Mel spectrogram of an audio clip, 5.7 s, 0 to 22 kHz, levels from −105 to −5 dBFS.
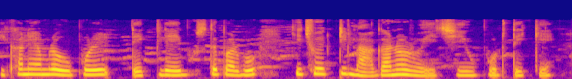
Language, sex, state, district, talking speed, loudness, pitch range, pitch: Bengali, female, West Bengal, Cooch Behar, 125 wpm, -15 LUFS, 215-255 Hz, 230 Hz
